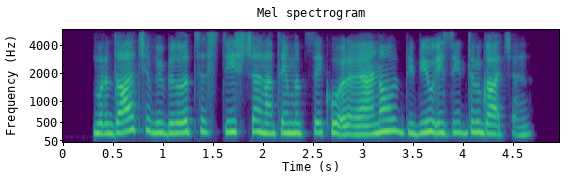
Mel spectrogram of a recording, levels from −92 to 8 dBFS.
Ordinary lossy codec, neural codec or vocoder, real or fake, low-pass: none; codec, 16 kHz, 1 kbps, FunCodec, trained on LibriTTS, 50 frames a second; fake; 5.4 kHz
